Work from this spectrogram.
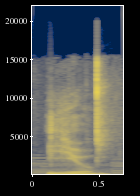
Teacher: U is a labial vowel.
